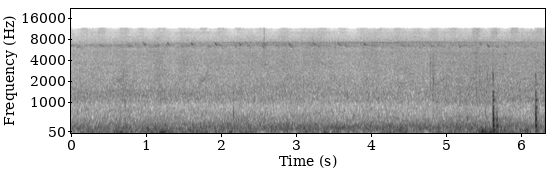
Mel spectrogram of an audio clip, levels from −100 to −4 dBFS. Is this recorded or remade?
recorded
